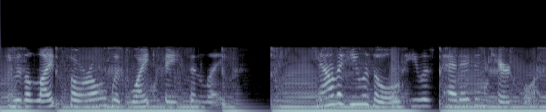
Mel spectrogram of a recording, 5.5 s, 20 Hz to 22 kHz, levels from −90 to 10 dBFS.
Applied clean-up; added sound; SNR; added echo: none; Musical instrument; -4 dB; none.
